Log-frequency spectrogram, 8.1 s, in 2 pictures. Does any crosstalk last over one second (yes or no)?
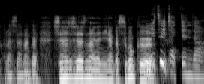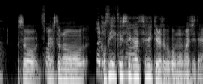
yes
